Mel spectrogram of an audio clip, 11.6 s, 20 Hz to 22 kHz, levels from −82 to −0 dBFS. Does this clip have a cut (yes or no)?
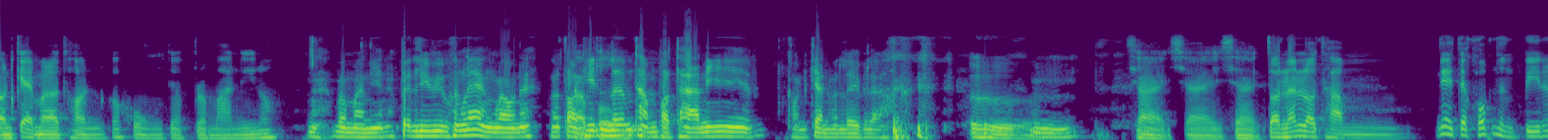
yes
